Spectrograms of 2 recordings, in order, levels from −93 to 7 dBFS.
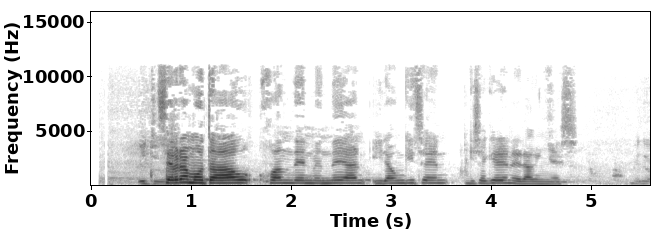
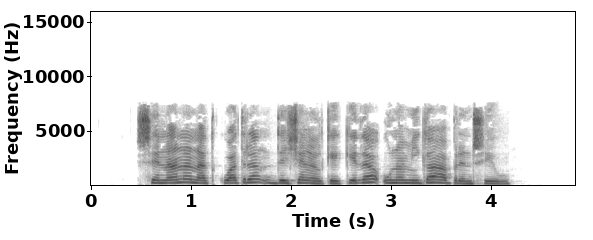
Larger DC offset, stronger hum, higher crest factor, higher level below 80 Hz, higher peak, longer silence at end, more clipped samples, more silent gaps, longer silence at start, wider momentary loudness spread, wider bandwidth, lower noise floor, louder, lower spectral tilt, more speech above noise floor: neither; neither; about the same, 18 dB vs 18 dB; about the same, -72 dBFS vs -76 dBFS; first, -2 dBFS vs -12 dBFS; first, 0.85 s vs 0.65 s; neither; neither; about the same, 0.45 s vs 0.45 s; first, 21 LU vs 5 LU; first, 11.5 kHz vs 8 kHz; second, -55 dBFS vs under -90 dBFS; first, -20 LUFS vs -28 LUFS; first, -4 dB/octave vs -2 dB/octave; second, 34 dB vs over 61 dB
